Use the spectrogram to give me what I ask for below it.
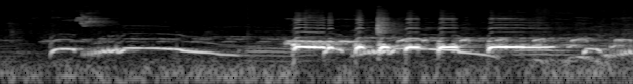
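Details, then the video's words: Lure recording of an actively singing Bangkok-type zebra dove: a drawn-out descending coo, then a cluster of hard, punchy staccato coos repeated rapidly over low background cooing. "SUARA PERKUTUT BANGKOK GACOR AMPUH UNTUK PANCINGAN"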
